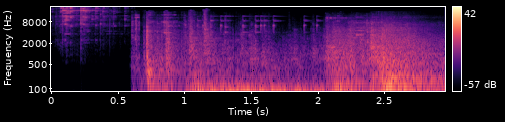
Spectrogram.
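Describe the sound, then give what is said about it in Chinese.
A prison cell door is opened by a hamster to let a hen out: a sudden metallic clank, then a sustained rattling, grinding scrape that grows louder toward the end. No one speaks. “仓鼠打开了牢房，鸡小美从里面走了出来。”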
